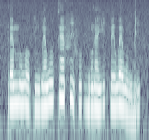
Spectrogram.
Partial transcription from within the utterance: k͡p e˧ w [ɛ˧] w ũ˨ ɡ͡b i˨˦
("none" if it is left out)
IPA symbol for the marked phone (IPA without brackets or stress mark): ɛ˧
